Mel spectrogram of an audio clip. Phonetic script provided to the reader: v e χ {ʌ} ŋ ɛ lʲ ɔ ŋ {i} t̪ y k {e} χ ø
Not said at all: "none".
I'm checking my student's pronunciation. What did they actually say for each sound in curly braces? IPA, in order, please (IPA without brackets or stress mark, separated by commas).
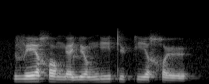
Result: ɔ, i, i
